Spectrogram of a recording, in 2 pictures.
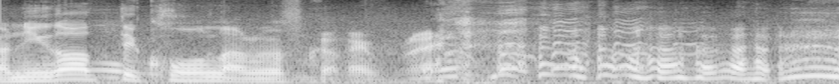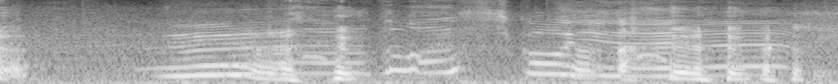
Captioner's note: laughs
